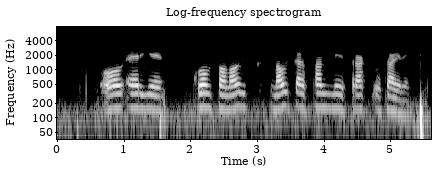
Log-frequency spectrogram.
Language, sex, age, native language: Icelandic, male, 40-49, Icelandic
